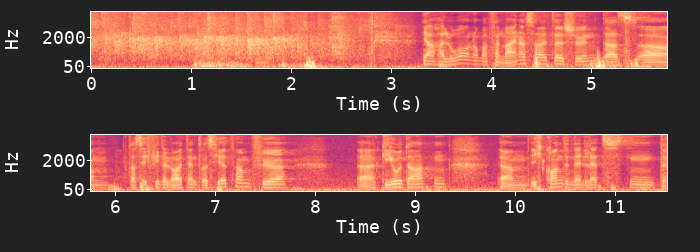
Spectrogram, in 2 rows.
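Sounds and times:
audience applause: 0:00.0 - 0:03.0
speech: 0:03.3 - 0:11.5.

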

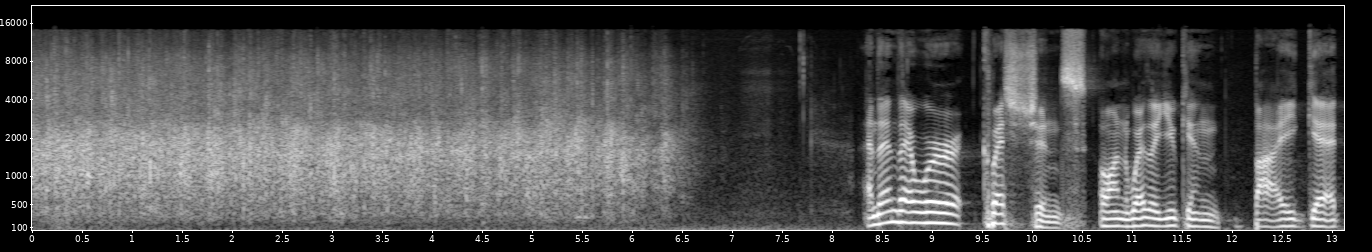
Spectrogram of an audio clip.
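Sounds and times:
crowd clapping: 0:00.0 - 0:06.8
speech: 0:08.4 - 0:13.1.

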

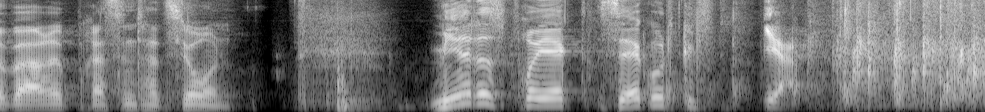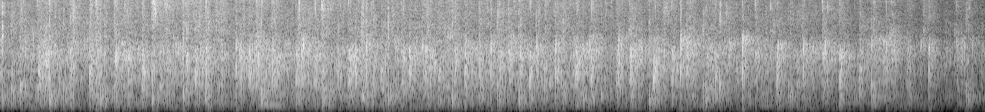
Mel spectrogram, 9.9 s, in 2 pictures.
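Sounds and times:
speech: 0:00.0 - 0:04.2
audience applause: 0:03.3 - 0:09.8.

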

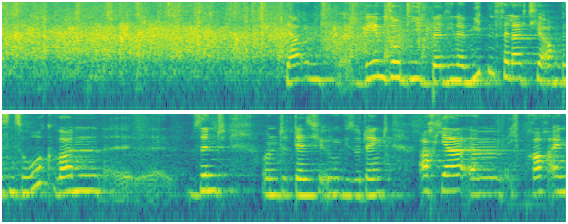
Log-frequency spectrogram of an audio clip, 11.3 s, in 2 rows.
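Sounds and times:
audience applause for a speaker at a talk: 0:00.0 - 0:04.4
speech: 0:02.8 - 0:11.2.

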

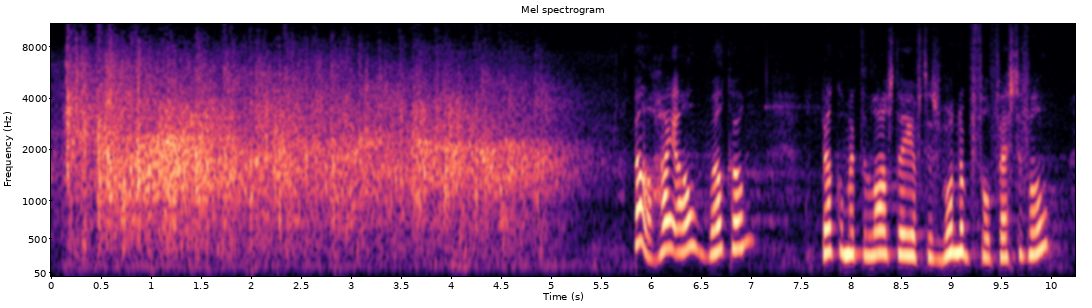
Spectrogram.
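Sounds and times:
audience applause welcoming a speaker at a festival talk: 0:00.0 - 0:05.6
speech: 0:06.0 - 0:07.1, 0:07.7 - 0:10.1.

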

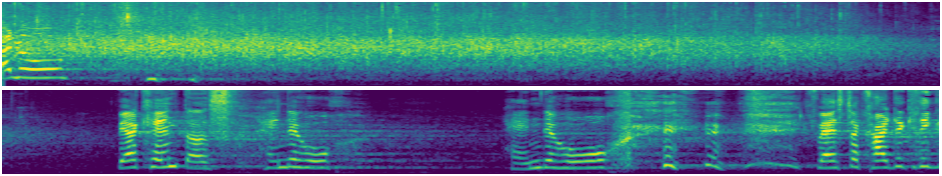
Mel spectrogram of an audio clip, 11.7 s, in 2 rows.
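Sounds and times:
speech: 0:00.0 - 0:01.4, 0:06.6 - 0:08.1, 0:09.0 - 0:11.7
audience applause: 0:00.0 - 0:05.9.

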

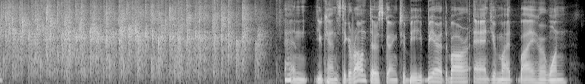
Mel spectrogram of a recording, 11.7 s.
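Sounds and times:
audience applause: 0:00.0 - 0:05.6
speech: 0:05.8 - 0:11.4.

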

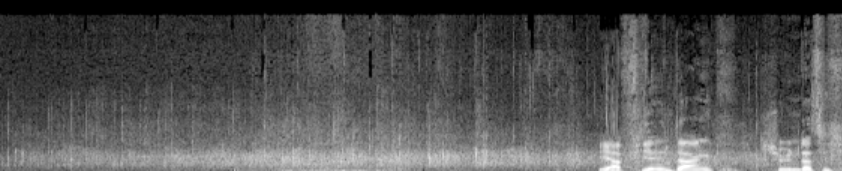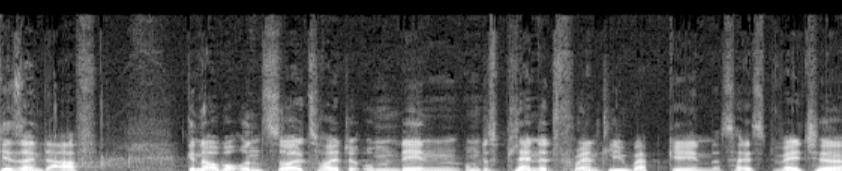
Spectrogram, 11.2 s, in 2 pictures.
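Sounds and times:
audience applause: 0:00.0 - 0:07.0
speech: 0:04.0 - 0:06.3, 0:06.9 - 0:11.2.

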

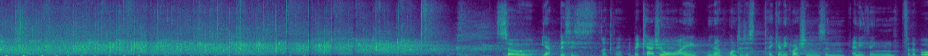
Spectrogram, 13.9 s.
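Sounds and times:
audience applause: 0:00.0 - 0:06.8
speech: 0:07.6 - 0:13.9.

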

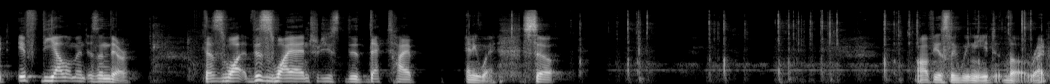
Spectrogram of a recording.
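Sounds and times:
speech: 0:00.1 - 0:05.6, 0:09.2 - 0:10.5
typing on a computer keyboard: 0:05.1 - 0:10.5.

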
